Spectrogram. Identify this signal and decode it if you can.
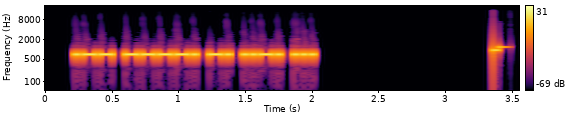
Morse code, heard as a keyed tone, about 38 wpm, 700 Hz. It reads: W9NFS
